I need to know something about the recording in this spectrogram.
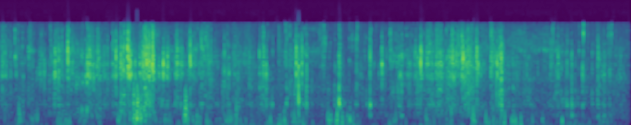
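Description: A large dog eating dry kibble from a plastic bowl: a steady, irregular run of crunching and the clatter of pellets knocking around the bowl.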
